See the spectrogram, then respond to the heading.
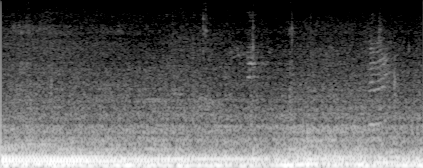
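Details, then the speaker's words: Nissan X-Trail driving after replacing the stabilizer link for a suspension clunk: steady low rumble with no knocks or clunks remaining. "ngayon kinabit na po yung bago mga sir Diretso tayo wala na ma'am Okay mga kaab mga sir Wala tunog"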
